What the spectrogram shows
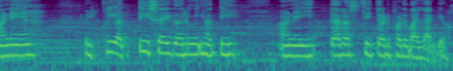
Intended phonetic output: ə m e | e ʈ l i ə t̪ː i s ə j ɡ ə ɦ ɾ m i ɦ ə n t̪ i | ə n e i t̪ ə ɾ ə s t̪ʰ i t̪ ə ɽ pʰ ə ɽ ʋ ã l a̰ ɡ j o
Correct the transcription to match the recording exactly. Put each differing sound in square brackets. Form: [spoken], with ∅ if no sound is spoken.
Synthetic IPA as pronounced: ə [n] e | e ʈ l i ə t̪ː i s ə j ɡ ə [∅] ɾ m i ɦ ə [∅] t̪ i | ə n e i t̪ ə ɾ ə s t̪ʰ i t̪ ə ɽ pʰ ə ɽ ʋ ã l a̰ ɡ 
